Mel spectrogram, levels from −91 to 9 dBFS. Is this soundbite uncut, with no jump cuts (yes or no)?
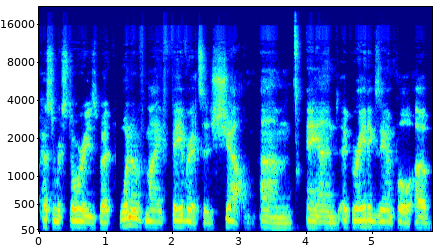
no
